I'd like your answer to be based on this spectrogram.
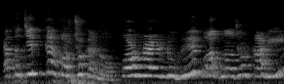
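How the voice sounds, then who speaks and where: An actress playing Babita, a sharp-tongued young wife in a comedy TV drama who scolds her husband. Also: fairly quick, reverberant, recorded from a distance, a little hiss or hum. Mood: scolding. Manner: shrill, scolding.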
